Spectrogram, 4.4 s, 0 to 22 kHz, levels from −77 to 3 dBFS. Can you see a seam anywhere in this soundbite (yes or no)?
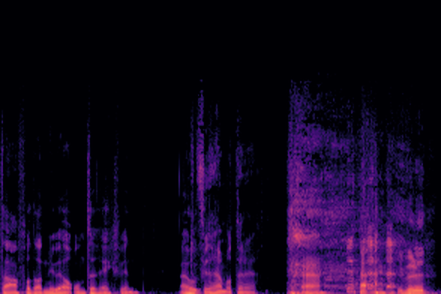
no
